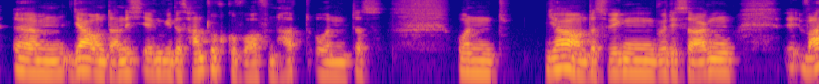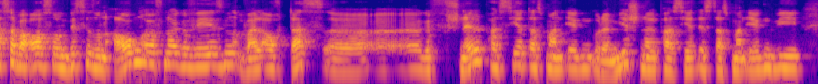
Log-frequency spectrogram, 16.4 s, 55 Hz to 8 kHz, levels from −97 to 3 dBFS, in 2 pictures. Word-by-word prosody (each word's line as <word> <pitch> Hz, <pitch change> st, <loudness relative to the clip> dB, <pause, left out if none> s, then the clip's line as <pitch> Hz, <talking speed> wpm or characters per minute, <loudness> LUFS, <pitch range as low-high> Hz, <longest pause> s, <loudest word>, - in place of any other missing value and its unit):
ähm, 115 Hz, -3 st, +1 dB
ja, 130 Hz, -1 st, +8 dB
und 115 Hz, -2 st, +2 dB
dann 110 Hz, -, 0 dB
nicht 115 Hz, 0 st, -4 dB
irgendwie 115 Hz, -1 st, -3 dB
das 115 Hz, -, -4 dB
Handtuch 130 Hz, +3 st, -1 dB
geworfen 100 Hz, -1 st, -6 dB
hat -, -, -7 dB
und 105 Hz, -1 st, -5 dB
das -, -, -12 dB, 0.7 s
und, 115 Hz, -3 st, -3 dB, 0.4 s
ja 145 Hz, +2 st, +7 dB
und 110 Hz, -1 st, -1 dB
deswegen 115 Hz, -1 st, -2 dB
würde 115 Hz, +1 st, -4 dB
ich 115 Hz, +1 st, -7 dB
sagen, 115 Hz, +2 st, +2 dB, 0.5 s
äh, -, -, -12 dB
war's 155 Hz, +6 st, +3 dB
aber 185 Hz, -5 st, +7 dB
auch 170 Hz, 0 st, +7 dB
so 165 Hz, -1 st, -3 dB
'n 145 Hz, -, +2 dB
bisschen 165 Hz, +2 st, -4 dB
so 145 Hz, -, 0 dB
'n 135 Hz, -, +2 dB
Augenöffner 185 Hz, +2 st, +3 dB
gewesen, 160 Hz, +2 st, -2 dB
weil 130 Hz, +1 st, +3 dB
auch 140 Hz, 0 st, 0 dB
das, 170 Hz, 0 st, +1 dB
äh, -, -, -4 dB
äh, 120 Hz, +3 st, -5 dB
äh, -, -, -7 dB
gef 135 Hz, 0 st, -5 dB
schnell 205 Hz, +12 st, +2 dB
passiert, 165 Hz, -1 st, -4 dB
dass 150 Hz, 0 st, -1 dB
man 135 Hz, -1 st, +1 dB
irgend 140 Hz, 0 st, -4 dB
oder 110 Hz, -4 st, -1 dB
mir 185 Hz, +11 st, 0 dB
schnell 135 Hz, -8 st, -2 dB
passiert 130 Hz, +1 st, -2 dB
ist, 135 Hz, -1 st, -5 dB
dass 125 Hz, 0 st, -2 dB
man 125 Hz, -1 st, 0 dB
irgendwie 145 Hz, +2 st, -2 dB
130 Hz, 185 wpm, -22 LUFS, 115-150 Hz, 0.7 s, ja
